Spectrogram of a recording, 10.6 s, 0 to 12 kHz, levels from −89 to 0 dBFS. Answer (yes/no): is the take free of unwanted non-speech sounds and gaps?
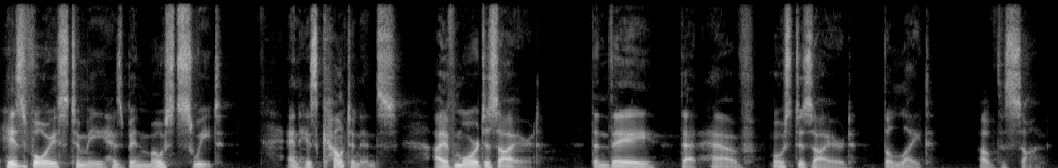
yes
